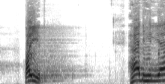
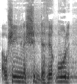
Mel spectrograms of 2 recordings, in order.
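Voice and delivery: normal talking voice

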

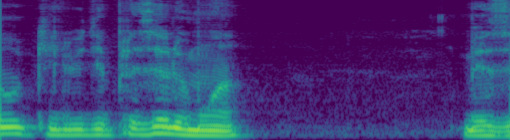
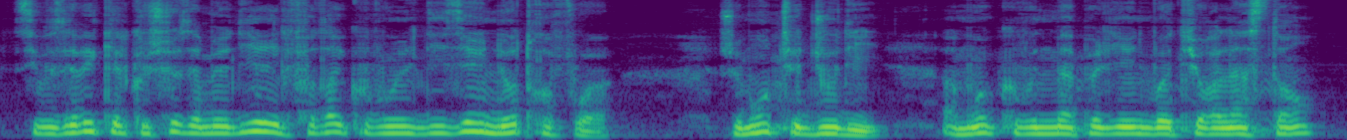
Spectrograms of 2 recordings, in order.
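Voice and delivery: defiant; 6 semitones higher, 5 dB louder than usual. Acted. Lily defies Gus.

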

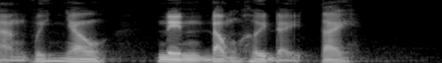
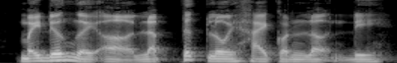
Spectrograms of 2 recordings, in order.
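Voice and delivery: ordinary delivery

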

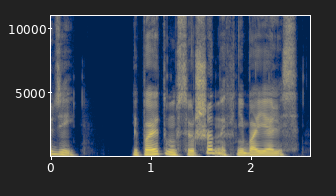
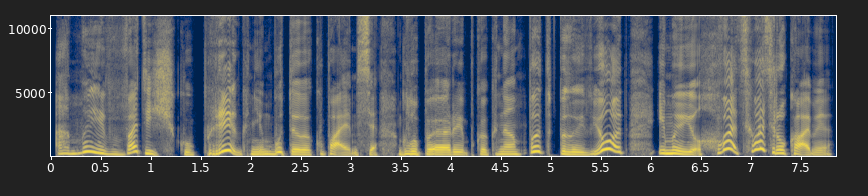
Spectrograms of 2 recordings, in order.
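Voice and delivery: sly little pirate; 6 dB louder, slower than usual. Acted. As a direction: voice a giddy, cunning sailor. Narrator voices Дырка.

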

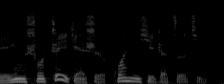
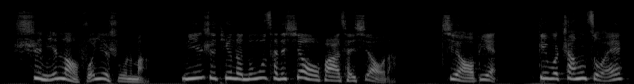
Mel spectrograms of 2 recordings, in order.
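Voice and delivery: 争辩; 9 dB louder than usual. Acted. 争辩输赢.

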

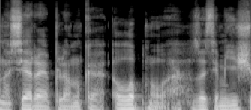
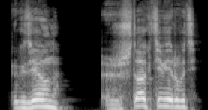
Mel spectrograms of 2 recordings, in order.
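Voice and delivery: high, louder confused questions; flustered; 9 semitones higher, 3 dB louder than usual. A narrator's reading. Partner at a loss over his guard's order, flustered. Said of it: "растерялся напарник".

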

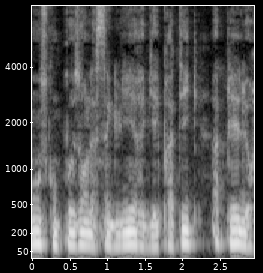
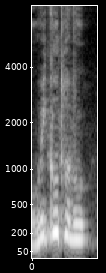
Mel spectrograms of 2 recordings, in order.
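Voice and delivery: "contre vous" thrown out higher and louder; repeated threat said louder and higher; emphatic threat; 6 semitones higher, 7 dB louder than usual. Acted. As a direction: hammer home "oui, contre vous" as a raised warning.

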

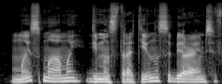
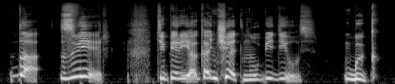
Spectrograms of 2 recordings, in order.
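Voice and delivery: very high, hurt tirade; high-pitched aggrieved outburst; outraged mother; 13 semitones higher than usual. A narrator's reading. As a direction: denounce your husband as a brute.

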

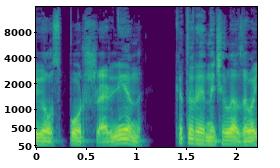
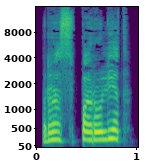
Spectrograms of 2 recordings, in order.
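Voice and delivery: put-on high girlish snort; snorting scoff; 4 dB louder than usual. A narrator's reading. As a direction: scoff it out, mocking. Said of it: "фыркнула Лени".

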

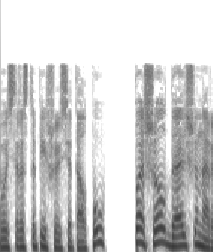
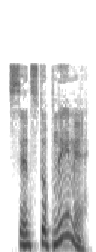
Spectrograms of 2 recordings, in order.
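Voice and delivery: surprised question; 6 semitones higher than usual. A narrator's reading. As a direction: pitch jumps up in disbelief. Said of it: "с удивлением спросил я". (удивлённо переспросить)

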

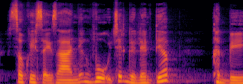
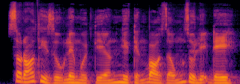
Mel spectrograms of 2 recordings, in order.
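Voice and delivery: ordinary delivery, nothing marked

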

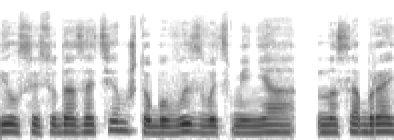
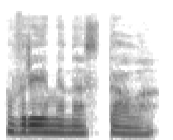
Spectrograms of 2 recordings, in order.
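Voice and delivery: plain reading voice

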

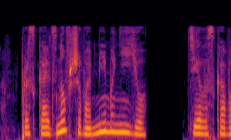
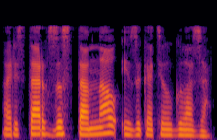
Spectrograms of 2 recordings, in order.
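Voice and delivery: ordinary delivery

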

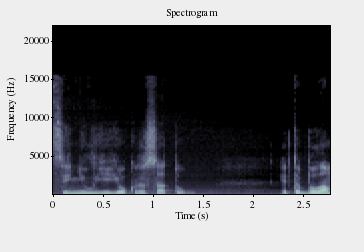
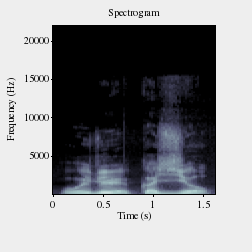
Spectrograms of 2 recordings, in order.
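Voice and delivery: loud, rough command; barked order; 7 dB louder, much slower than usual. A narrator's reading. Бурый orders the ghost aside, loud command. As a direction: order him out of the way, loudly. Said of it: "приказал Бурый".

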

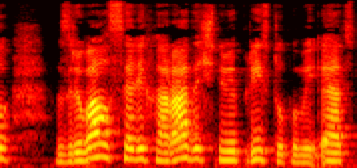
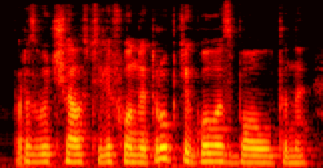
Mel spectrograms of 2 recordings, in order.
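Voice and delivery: usual speaking voice

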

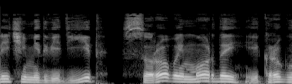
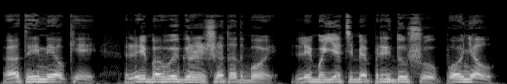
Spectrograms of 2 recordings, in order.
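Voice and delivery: threatening bear voice. A narrator's reading.

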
